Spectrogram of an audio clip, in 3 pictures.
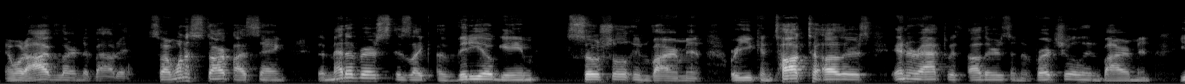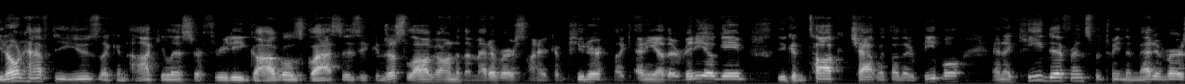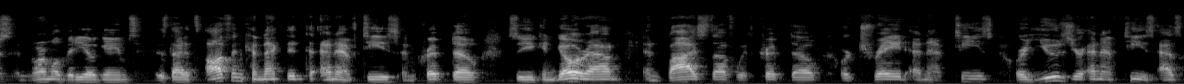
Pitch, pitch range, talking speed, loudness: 115 Hz, 105-125 Hz, 180 wpm, -25 LUFS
